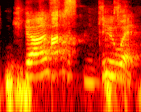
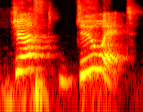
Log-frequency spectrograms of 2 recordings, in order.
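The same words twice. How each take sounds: First: Just do it, repeated slowly and firmly; Just do it, each word stretched and pressed; slow emphatic repeat. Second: Just do it, dicho muy lento, cada palabra marcada; Just do it, slow and punched word by word; slow emphatic. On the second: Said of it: "that's the thing". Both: Real, not acted.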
